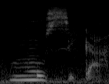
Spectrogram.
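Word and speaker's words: música: what about another word musica musica the emphasis is on the u it's on the first syllable so we say musica let's say you go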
